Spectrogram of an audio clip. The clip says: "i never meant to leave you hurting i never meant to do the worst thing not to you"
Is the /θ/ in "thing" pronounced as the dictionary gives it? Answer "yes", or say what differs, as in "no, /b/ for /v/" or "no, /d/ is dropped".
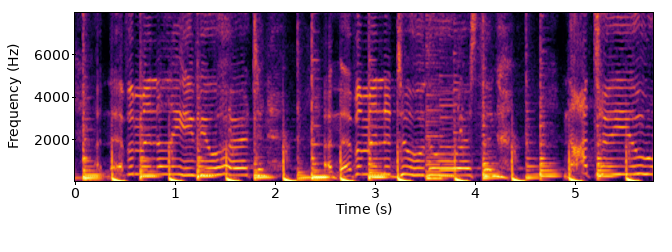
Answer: yes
